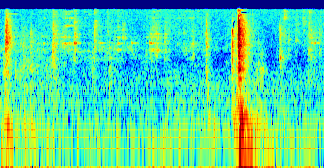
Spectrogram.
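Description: A single sharp knock near the end, over a quiet bus interior.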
